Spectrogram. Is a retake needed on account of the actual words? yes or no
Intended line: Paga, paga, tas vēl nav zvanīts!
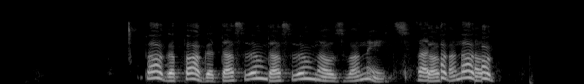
yes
